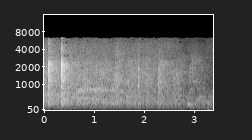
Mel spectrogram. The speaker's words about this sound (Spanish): Pueden dar un mejor aplauso, demuestren que les aprecian.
